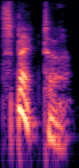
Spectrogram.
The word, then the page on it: spectre: British English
